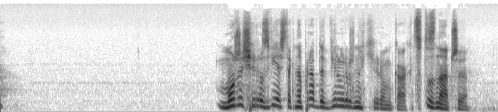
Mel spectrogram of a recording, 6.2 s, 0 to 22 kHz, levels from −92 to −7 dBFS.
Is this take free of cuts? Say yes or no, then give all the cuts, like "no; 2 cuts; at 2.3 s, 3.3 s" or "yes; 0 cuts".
yes; 0 cuts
